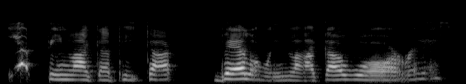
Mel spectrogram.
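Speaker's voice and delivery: sing-song picture book read to a class; reading to children. Acted. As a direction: read it out like storytime for little kids. Teacher reads the final list.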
